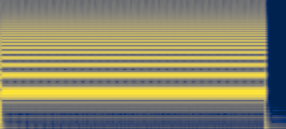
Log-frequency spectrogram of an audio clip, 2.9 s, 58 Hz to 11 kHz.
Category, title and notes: Instrument samples > Synths / Electronic
02. FM-X ALL 1 SKIRT 6 C3root
FM-X, Montage, MODX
